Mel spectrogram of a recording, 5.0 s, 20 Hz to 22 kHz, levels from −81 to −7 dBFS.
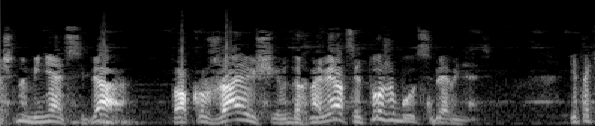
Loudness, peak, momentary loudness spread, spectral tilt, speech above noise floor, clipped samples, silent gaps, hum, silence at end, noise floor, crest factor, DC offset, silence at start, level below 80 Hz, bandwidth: -20 LUFS; -4 dBFS; 14 LU; -4 dB/octave; 30 dB; under 0.1%; none; none; 0 s; -50 dBFS; 18 dB; under 0.1%; 0 s; -68 dBFS; 9.8 kHz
